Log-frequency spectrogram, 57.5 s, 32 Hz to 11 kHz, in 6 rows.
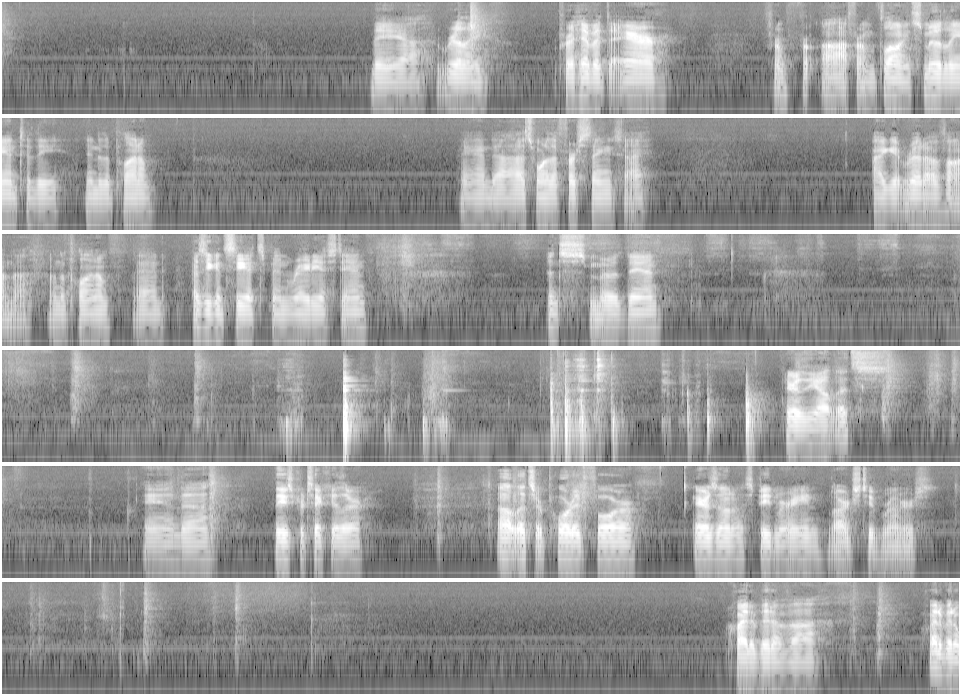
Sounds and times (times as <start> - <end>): Speech: 3.7 - 5.0, 5.6 - 6.7, 7.7 - 11.2, 14.2 - 16.1, 18.3 - 22.8, 24.6 - 25.8, 36.6 - 37.7, 39.7 - 42.1, 43.2 - 47.7, 55.2 - 56.2, 57.1 - 57.4.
